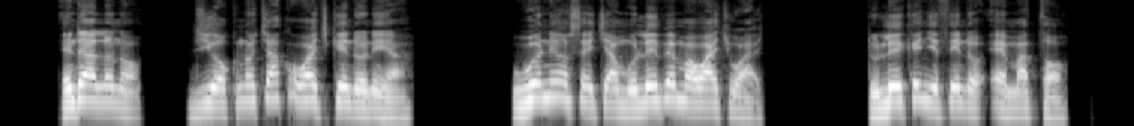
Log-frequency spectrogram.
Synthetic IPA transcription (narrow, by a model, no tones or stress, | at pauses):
endalɔnɔ | d͡ʒiɔknɔt͡ʃakɔwat͡ʃkendonɪja̰ | wonɪɔsɛt͡ʃamolembemawat͡ʃwa̰t͡ʃ | tolekeɲɪt̪ɪndɔʔɛmat̪ɔ̰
